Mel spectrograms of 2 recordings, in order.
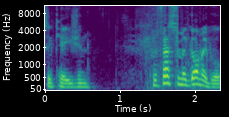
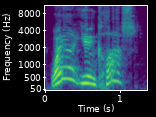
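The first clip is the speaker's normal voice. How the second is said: higher, sharp stern teacher; snapped; 9 semitones higher than usual. A narrator's reading. Stern teacher scolding a shouting student, sharp. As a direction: bite off the question sternly.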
